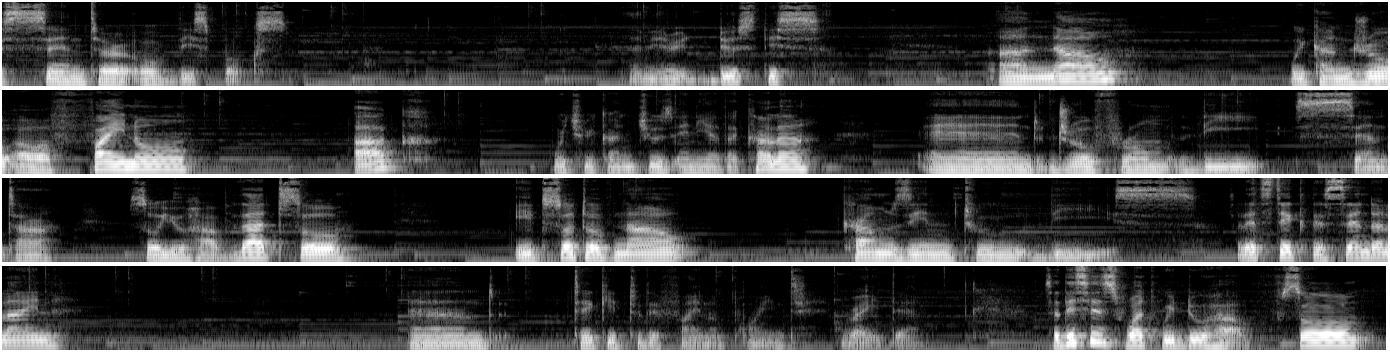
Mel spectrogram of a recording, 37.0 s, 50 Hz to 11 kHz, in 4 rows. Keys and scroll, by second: 6.9 Escape.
